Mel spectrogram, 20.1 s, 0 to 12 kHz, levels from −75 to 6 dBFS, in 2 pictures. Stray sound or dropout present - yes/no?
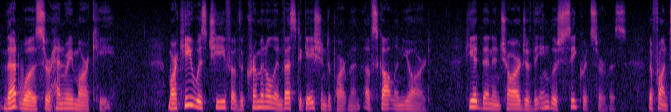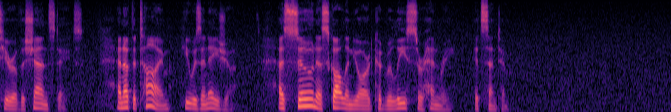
no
